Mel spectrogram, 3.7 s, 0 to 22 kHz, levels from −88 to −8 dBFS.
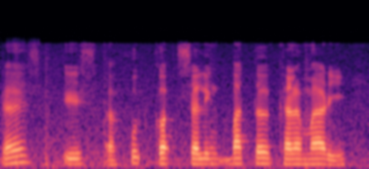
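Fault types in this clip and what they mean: No faults can be heard anywhere in this speech clip.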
